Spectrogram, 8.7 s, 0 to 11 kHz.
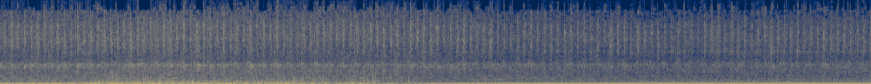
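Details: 2003 5.3L LS V8 food truck on a Holley Terminator X Max; it previously ran so rich without an O2 sensor that it fouled the plugs, which were cleaned. It picks up, then drops to a steady, even idle with no misfire or knock, now running cleanly.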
